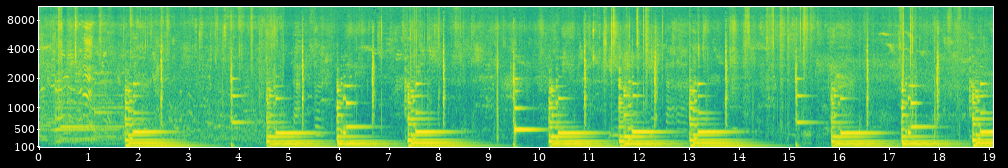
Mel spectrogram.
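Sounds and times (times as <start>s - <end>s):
low ringing chords: 0.0s - 3.9s.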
